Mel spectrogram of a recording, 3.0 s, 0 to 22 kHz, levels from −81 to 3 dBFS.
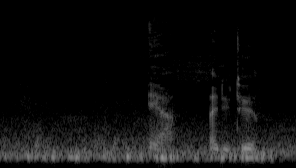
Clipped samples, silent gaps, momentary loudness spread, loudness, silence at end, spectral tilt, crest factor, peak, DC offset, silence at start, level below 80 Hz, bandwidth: under 0.1%; none; 7 LU; -46 LUFS; 0 s; -6.5 dB/octave; 20 dB; -26 dBFS; under 0.1%; 0 s; under -90 dBFS; 16 kHz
